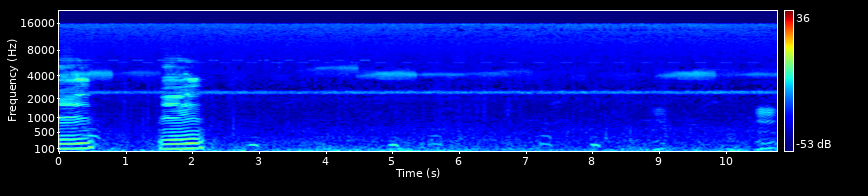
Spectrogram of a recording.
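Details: Close-up grunts of a blue wildebeest, Masai Mara Game Reserve, Kenya. Two strong, low, buzzy grunts come in the first two seconds, then quieter murmurs over continuous insect whine and faint bird calls.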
